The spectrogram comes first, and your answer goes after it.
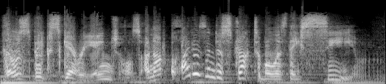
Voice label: announcer; hazbin hotel alastor announcer pack for qol lock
